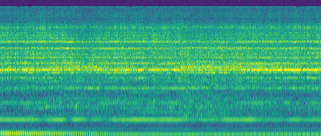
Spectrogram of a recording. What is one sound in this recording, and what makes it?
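Electronic music with a fast, pulsing deep beat and steady droning tones plays.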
